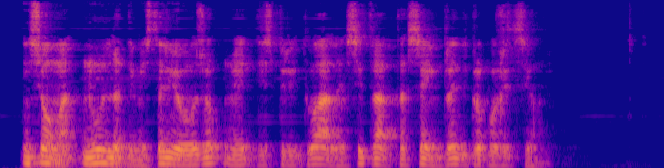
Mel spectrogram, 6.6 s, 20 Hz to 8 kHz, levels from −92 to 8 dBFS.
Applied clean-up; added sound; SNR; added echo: neural mask model DeepFilterNet 3.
